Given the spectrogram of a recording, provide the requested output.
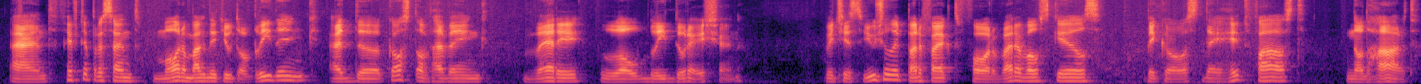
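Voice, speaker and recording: A man's voice: lowish voice, fairly bright tone. A man narrating a video game guide as its creator, in an informal, matter-of-fact, explanatory way. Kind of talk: casual explanatory build-guide voice-over.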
